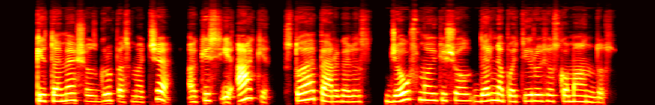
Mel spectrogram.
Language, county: Lithuanian, Vilnius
